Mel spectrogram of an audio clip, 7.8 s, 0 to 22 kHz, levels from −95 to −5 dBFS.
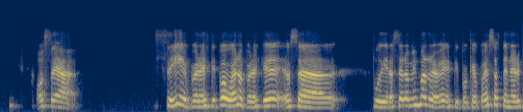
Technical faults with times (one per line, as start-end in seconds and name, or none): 2.64-2.73 loud pop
